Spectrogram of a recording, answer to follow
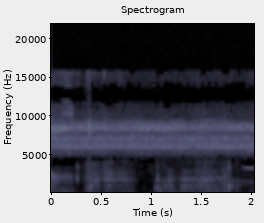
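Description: Near silence: faint outdoor background with a steady high-pitched hiss.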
